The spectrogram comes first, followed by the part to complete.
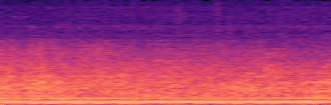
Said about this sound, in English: Is that a fighter jet? It flew overhead.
